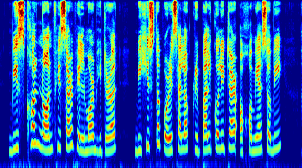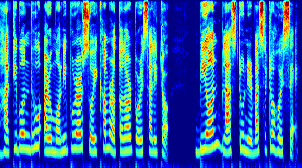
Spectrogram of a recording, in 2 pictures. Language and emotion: Assamese, neutral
